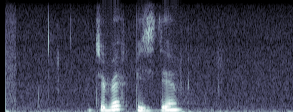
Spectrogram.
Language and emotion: Russian, neutral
